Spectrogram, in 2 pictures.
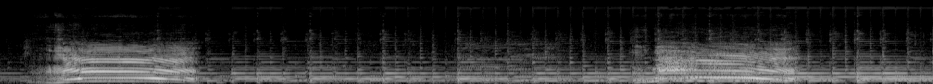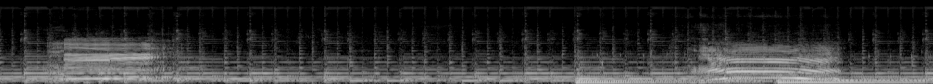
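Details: A cow moos in four long, drawn-out calls that rise then fall, spaced several seconds apart, with steady music playing underneath throughout.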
